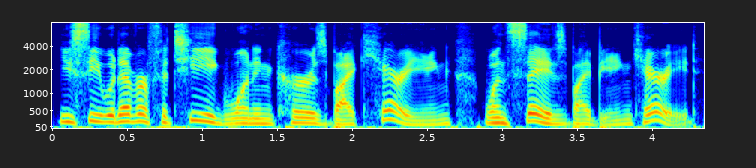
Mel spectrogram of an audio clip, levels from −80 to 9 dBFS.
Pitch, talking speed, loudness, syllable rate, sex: 155 Hz, 180 wpm, -17 LUFS, 5.7 syllables/s, male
